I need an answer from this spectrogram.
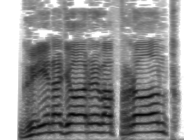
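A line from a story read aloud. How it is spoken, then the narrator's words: Captain's shout. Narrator (Russian): крикнул капитан Торнтон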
